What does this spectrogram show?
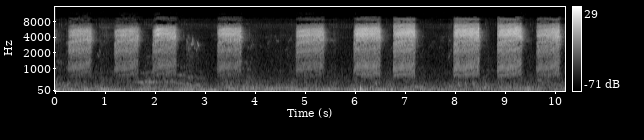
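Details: Long-tailed shrike in a training recording full of varied song content: a run of eleven harsh, rasping screeches in irregular pairs and triplets, each short and loud.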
